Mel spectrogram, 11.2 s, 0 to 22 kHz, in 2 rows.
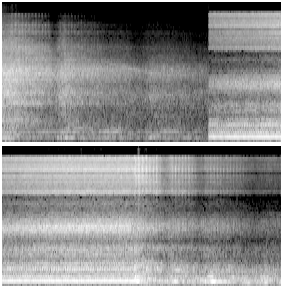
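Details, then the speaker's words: Freshly turbocharged TVR Chimaera V8 on a hub dyno being mapped at about 2500 rpm with boost rising: strong even pitch under load, no misses or knocks; running healthily. "As the revs climbed, so too did the boost pressure. 2500 RPM got mapped with no dramas, and the car was starting to sound very angry indeed."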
